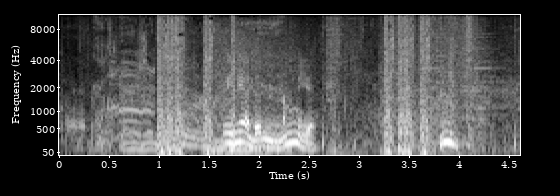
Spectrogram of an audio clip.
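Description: A rifle fires short bursts of loud shots.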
